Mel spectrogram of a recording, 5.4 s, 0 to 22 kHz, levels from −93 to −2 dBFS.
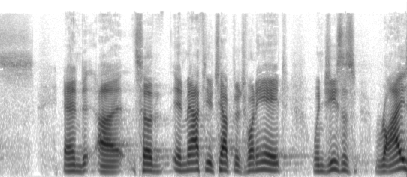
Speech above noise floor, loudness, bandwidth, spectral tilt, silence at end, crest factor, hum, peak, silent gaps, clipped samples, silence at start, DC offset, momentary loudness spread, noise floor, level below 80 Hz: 34 dB; -21 LUFS; 17 kHz; -5.5 dB/octave; 0 s; 22 dB; none; 0 dBFS; none; under 0.1%; 0 s; under 0.1%; 14 LU; -54 dBFS; -72 dBFS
